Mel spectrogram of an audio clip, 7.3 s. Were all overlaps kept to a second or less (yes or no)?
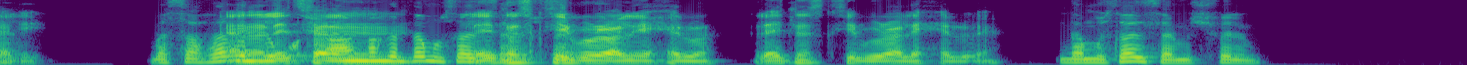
no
